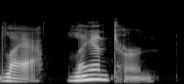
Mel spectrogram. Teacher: this is an ah so keep your lips back and your jaw very open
